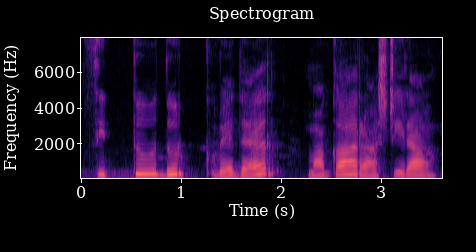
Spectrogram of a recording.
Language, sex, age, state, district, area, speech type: Tamil, female, 45-60, Tamil Nadu, Pudukkottai, rural, read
